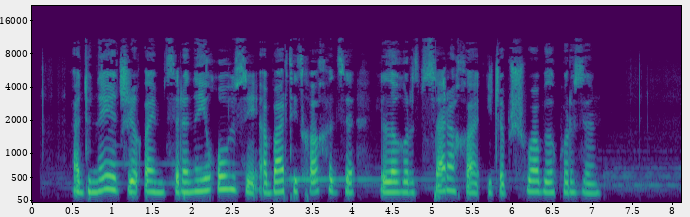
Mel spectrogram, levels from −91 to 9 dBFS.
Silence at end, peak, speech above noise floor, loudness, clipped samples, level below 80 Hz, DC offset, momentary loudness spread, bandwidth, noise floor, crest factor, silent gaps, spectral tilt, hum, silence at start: 1 s; -4 dBFS; 33 dB; -23 LUFS; under 0.1%; -68 dBFS; under 0.1%; 8 LU; 11.5 kHz; -55 dBFS; 18 dB; none; -5 dB/octave; none; 0.5 s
